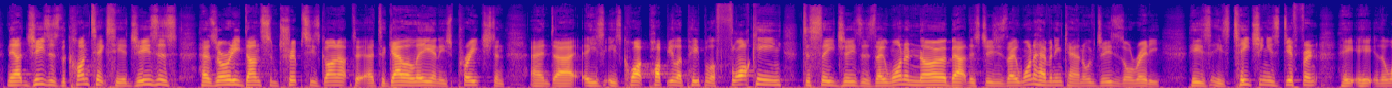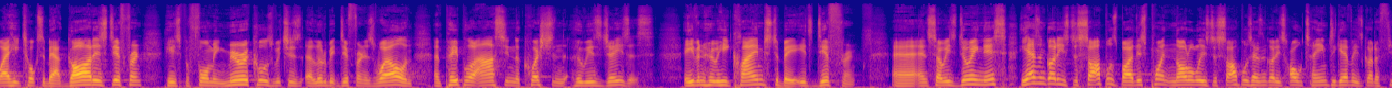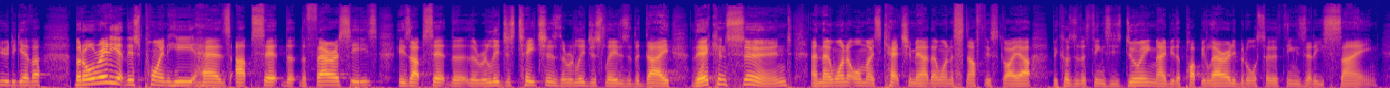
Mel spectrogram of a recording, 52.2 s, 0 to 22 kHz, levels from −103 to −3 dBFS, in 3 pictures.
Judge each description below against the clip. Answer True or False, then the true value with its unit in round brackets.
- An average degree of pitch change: True (4.5 semitones)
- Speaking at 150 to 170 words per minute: False (205 wpm)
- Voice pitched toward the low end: False (155 Hz)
